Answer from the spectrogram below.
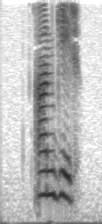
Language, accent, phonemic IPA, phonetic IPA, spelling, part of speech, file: Armenian, Eastern Armenian, /ɑnˈɡiɾ/, [ɑŋɡíɾ], անգիր, adjective / adverb / noun, Hy-անգիր.ogg
- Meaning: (adjective) 1. having no written language 2. unwritten, oral, having no literary tradition 3. unwritten 4. oral, unwritten; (adverb) by heart, by rote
